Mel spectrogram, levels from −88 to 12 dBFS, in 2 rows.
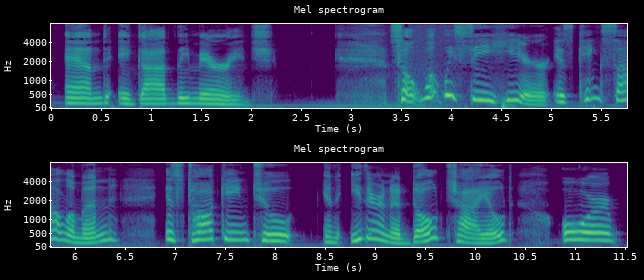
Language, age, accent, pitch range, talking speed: English, 50-69, American, 180-230 Hz, 110 wpm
